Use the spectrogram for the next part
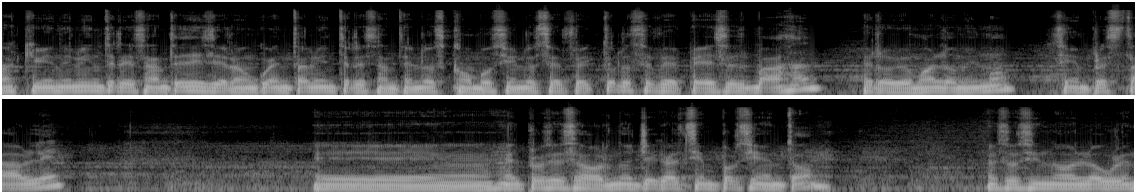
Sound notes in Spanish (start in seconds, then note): none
